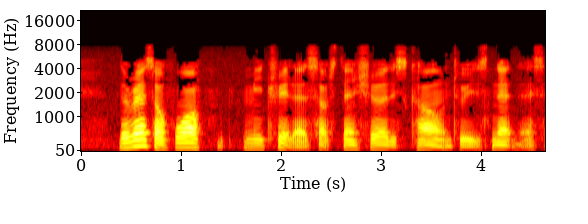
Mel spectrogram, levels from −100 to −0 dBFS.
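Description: No technical faults are audible anywhere in the speech.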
